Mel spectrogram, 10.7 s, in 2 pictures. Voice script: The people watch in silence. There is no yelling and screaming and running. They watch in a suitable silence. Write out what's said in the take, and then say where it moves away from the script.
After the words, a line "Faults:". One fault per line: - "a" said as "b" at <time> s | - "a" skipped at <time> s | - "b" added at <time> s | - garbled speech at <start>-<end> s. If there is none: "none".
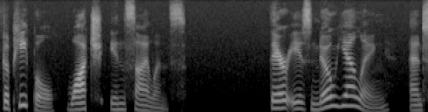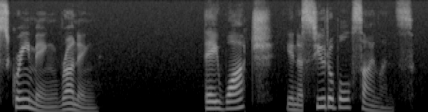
The people watch in silence. There is no yelling and screaming running. They watch in a suitable silence.
Faults:
- "and" skipped at 6.1 s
